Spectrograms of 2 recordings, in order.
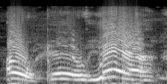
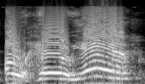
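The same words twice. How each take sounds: First: Excited cheer. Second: Slow drawn out hell yeah; excited cheer. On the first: Pretend. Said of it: "I wanted to say it". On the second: Shown as a demonstration. Showing someone how to say the catchphrase, slow cheer. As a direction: drag out "Oh, hell yeah!" with a falling yeah. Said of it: "Go say".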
